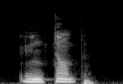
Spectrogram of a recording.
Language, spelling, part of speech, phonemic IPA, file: French, tempe, noun, /tɑ̃p/, Fr-tempe.ogg
- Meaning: temple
